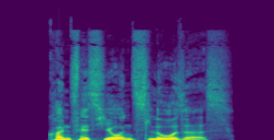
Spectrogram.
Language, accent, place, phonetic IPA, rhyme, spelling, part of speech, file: German, Germany, Berlin, [kɔnfɛˈsi̯oːnsˌloːzəs], -oːnsloːzəs, konfessionsloses, adjective, De-konfessionsloses.ogg
- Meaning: strong/mixed nominative/accusative neuter singular of konfessionslos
